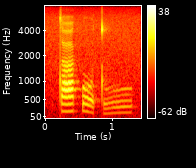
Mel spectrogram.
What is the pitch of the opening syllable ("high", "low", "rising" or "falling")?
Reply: high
